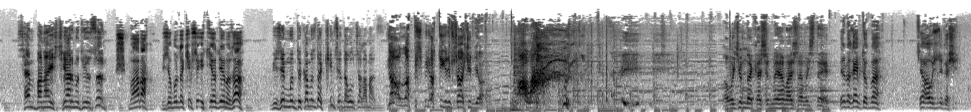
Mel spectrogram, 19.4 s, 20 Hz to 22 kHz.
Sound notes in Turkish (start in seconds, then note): 10.8 Gülüşmeler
